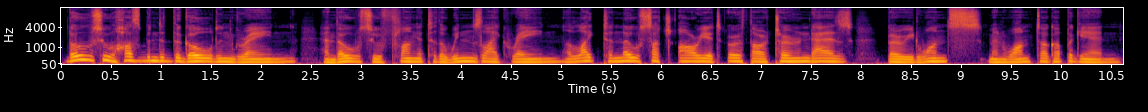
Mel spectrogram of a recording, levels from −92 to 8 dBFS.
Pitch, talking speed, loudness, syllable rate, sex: 135 Hz, 185 wpm, -17 LUFS, 4.6 syllables/s, male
